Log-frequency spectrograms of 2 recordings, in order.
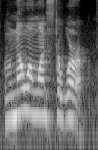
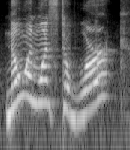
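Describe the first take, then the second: First: Said in the usual way. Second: "No one wants to work" slow and higher, rising on "work"; incredulous question. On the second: Real, not acted. Host throws a viewer's comment back, incredulous, "work" rising.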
